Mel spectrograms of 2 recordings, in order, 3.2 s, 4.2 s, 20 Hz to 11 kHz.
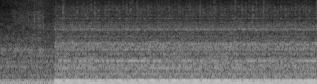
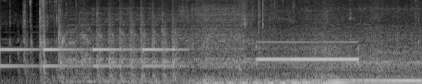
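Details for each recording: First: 2000 Ford Ranger XLT, long-sitting farm truck, engine reportedly replaced about a year before the owner's passing, first restart: steady even low rumble at idle once settled, no knocks or misses; sounds pretty good. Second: 2000 Ford Ranger XLT pulled from a farm field after sitting a long time, on the third start attempt after the still-armed alarm was deactivated: alarm chirps, short crank, then it catches and settles into a steady, even idle.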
